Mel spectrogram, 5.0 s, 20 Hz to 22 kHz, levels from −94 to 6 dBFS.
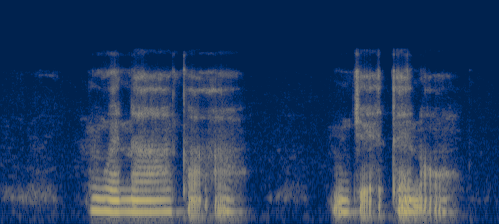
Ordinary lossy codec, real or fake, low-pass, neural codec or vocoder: Opus, 24 kbps; real; 7.2 kHz; none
